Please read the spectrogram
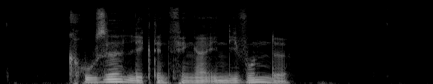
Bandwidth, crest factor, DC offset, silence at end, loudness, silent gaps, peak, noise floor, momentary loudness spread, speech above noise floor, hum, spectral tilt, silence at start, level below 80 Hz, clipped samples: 15.5 kHz; 16 dB; under 0.1%; 1.45 s; -31 LUFS; none; -16 dBFS; -75 dBFS; 9 LU; 46 dB; none; -6 dB/octave; 0.7 s; -48 dBFS; under 0.1%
